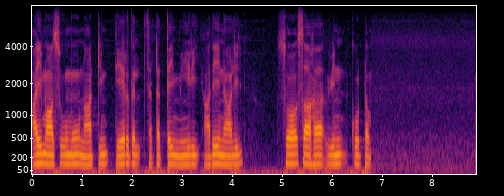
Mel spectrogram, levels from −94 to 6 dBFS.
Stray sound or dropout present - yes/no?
no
